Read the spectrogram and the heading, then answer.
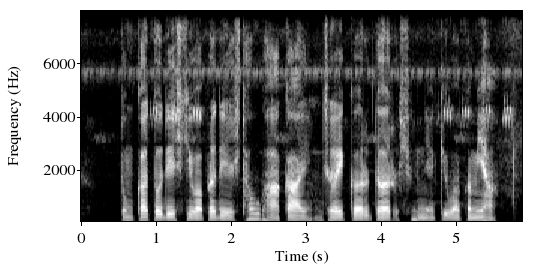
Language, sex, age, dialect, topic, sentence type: Marathi, male, 25-30, Southern Konkan, banking, statement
